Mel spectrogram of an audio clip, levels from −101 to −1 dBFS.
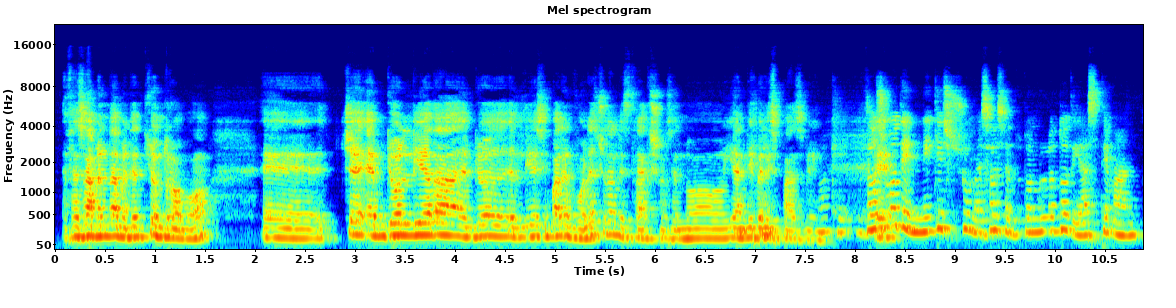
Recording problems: off-mic speech; far
room echo; slight; dies away in 0.2 s

